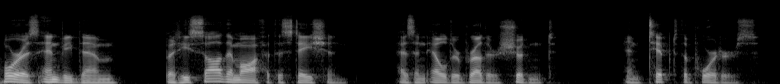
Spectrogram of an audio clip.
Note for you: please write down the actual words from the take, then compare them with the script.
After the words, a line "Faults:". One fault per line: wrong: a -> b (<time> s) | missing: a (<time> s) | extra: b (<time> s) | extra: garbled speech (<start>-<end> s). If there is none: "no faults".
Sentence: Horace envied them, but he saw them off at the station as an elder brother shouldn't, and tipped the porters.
Horace envied them, but he saw them off at the station as an elder brother shouldn't, and tipped the porters.
Faults:
no faults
